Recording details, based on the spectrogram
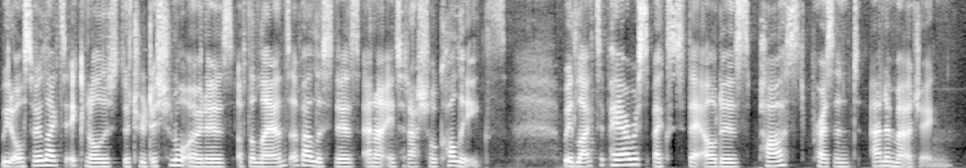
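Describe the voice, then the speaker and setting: A woman's voice: mid-range voice, fairly even intonation, a little fast, no echo. A woman hosting a podcast, reading a scripted intro and then chatting with enthusiasm and some hesitant fillers. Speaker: podcast host.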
